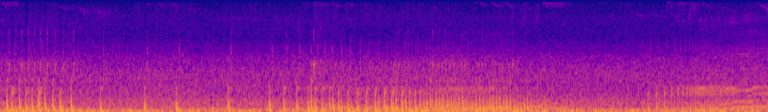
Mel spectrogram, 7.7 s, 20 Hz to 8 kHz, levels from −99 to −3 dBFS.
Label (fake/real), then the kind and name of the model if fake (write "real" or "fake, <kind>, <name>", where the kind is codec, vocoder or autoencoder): fake, vocoder, BigVGAN v2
